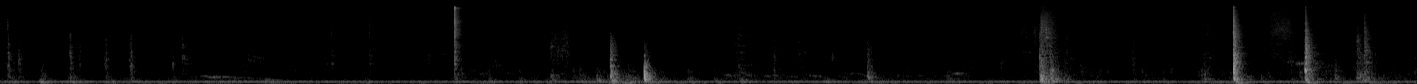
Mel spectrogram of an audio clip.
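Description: Side panel of a HYTE Y60 PC case being fitted and pressed into place: scattered clicks and knocks as it is seated on the frame, a handful of them sharp, over a steady low hum.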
